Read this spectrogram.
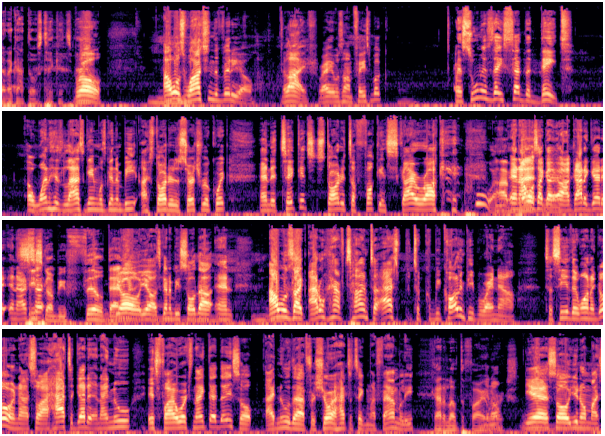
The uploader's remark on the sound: live from citi field parking lot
